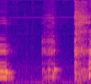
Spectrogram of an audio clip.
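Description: A couple of abrupt coughs, the first short and the last a louder, harsher burst with a breathy rasp, with a brief quiet gap between them.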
